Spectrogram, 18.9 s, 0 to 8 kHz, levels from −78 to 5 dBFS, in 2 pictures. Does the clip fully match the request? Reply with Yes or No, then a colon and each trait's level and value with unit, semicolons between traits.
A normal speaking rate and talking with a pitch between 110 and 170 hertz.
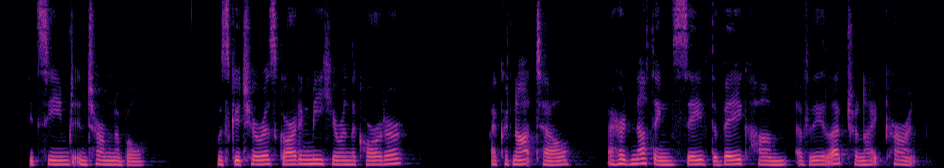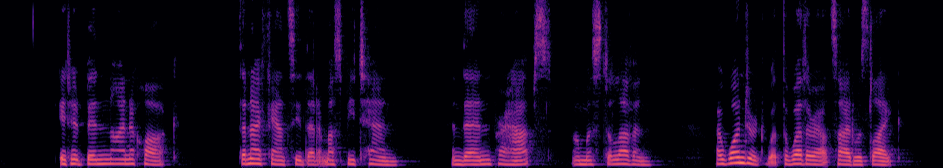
No: average, 165 wpm; high, 190 Hz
